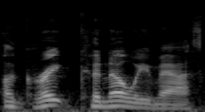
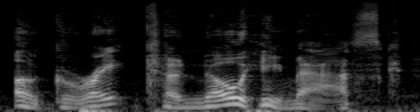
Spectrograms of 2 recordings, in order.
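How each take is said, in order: First: The name is said casually and quickly. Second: The name is said with exaggerated, careful enunciation. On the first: "it's not just a great Kanoe mask" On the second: "they're really trying"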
